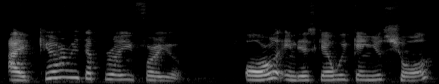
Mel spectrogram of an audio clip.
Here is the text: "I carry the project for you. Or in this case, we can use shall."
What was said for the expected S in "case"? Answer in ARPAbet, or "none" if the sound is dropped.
none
